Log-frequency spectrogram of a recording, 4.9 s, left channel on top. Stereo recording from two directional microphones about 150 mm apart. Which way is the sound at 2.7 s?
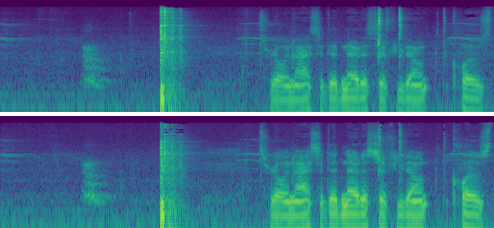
25° right (ahead or behind).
